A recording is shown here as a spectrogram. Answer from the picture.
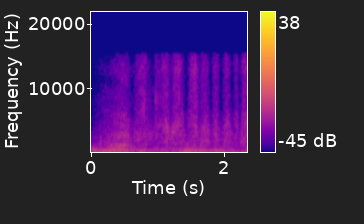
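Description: Faint rubbing of a duster wiped back and forth across a chalkboard, erasing chalk.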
